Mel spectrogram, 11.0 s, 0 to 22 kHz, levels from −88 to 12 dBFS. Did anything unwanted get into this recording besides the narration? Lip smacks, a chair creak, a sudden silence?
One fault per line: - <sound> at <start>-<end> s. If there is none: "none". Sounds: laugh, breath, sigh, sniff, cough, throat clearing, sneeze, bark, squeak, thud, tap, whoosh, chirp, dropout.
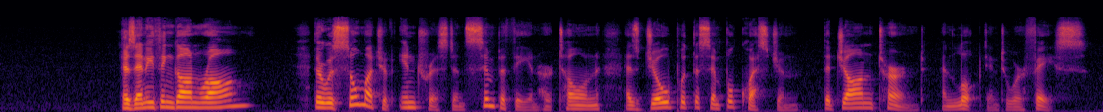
none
